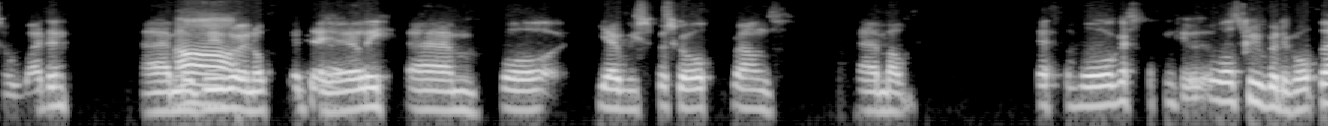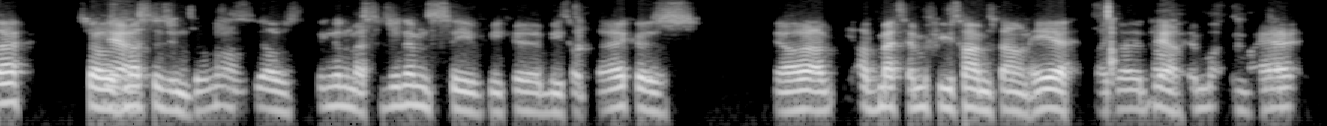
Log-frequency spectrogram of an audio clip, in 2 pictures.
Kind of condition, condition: link, video call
